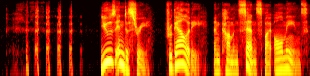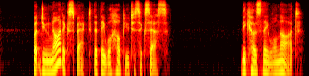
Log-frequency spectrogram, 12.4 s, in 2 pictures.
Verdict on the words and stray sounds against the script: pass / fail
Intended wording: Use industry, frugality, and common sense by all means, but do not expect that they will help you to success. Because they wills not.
fail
